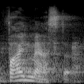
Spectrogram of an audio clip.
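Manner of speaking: Weinmeister in a German accent, with V for W, VINE-meister; a quick playful German accent on Weinmeister. Shown as a demonstration. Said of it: "I was gonna say it in my German accent".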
